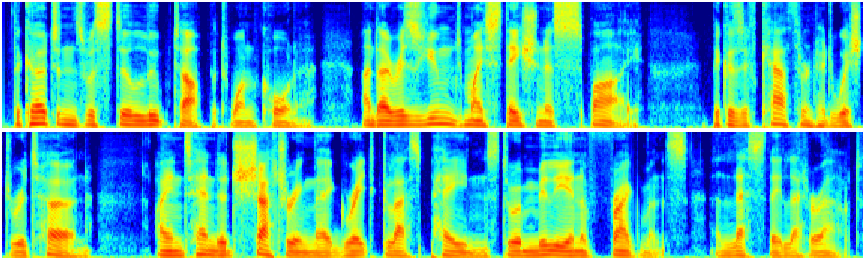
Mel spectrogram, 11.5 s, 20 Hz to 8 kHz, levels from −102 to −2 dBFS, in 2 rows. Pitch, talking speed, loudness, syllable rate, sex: 95 Hz, 210 wpm, -23 LUFS, 6.2 syllables/s, male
